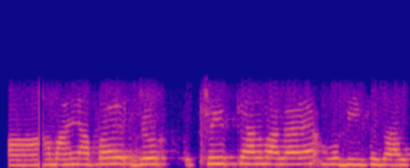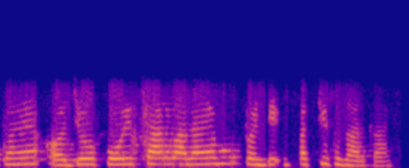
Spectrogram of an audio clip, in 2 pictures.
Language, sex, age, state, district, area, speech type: Urdu, female, 18-30, Uttar Pradesh, Gautam Buddha Nagar, rural, conversation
